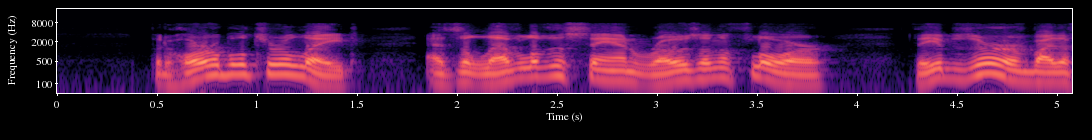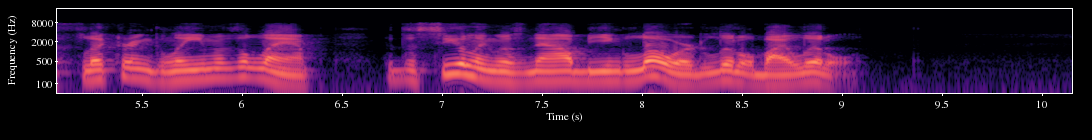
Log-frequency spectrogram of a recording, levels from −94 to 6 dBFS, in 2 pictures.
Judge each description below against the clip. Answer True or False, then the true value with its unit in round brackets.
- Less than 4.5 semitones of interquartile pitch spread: False (5.3 semitones)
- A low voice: True (130 Hz)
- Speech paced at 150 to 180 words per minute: False (195 wpm)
